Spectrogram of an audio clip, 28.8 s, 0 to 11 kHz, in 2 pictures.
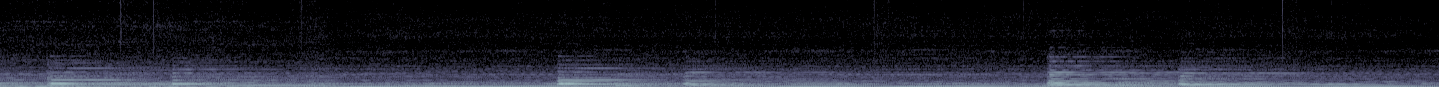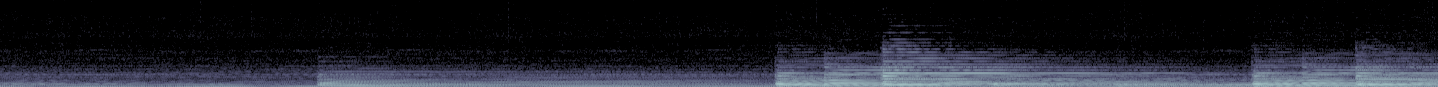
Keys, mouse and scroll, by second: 1.5 g, 2.8 alt+middle drag, 3.3 scroll down 5, 3.8 g, 5.1-5.6 middle drag, 5.6 scroll up 1, 5.8-6.2 shift+middle drag, 6.2 alt+z, 6.5-7.2 shift+middle drag, 7.2 s, 9.5 shift+middle drag, 9.7-10.8 scroll up 7, 9.9 shift+middle drag, 10.8 g, 13.1 alt+middle click, 13.4-13.9 scroll down 8, 13.9 shift+middle click, 14.6 shift+d, 16.0 scroll down 2, 16.3-16.7 middle drag, 16.7 drag, 17.0-17.6 scroll up 4, 17.6 click, 19.4 click, 20.3-20.9 drag, 23.4 click, 24.8 x, 25.9 ctrl+z, 26.5-28.0 middle drag.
